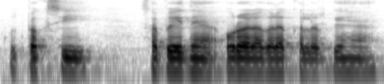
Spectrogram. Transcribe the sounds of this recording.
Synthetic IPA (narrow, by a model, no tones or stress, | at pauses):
kʊt͡ʃpɐkʃi | sɐpeːd̪ɦɛ̃ʔɔːɾɐləɡələɡ̚kɐləɾkeɦɛ̃ː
